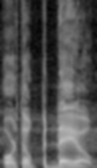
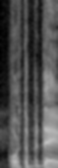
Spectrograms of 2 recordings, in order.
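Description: First: It is said in a drawling Texan accent. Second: It is said in a plain, neutral accent.

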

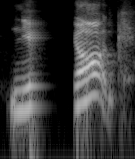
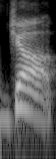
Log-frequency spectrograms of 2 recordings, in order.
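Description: First: The name begins with an audible N sound. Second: The name begins without any N sound. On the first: "I'm going to say this in multiple ways" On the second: "just Jock with a silent N"

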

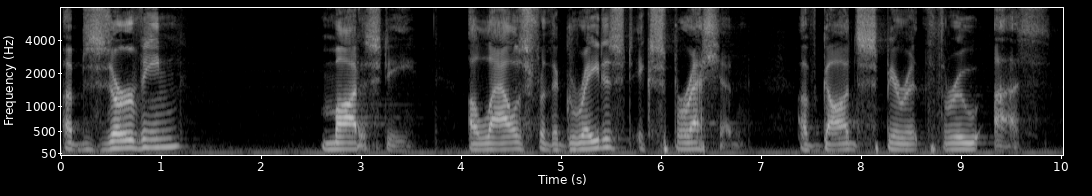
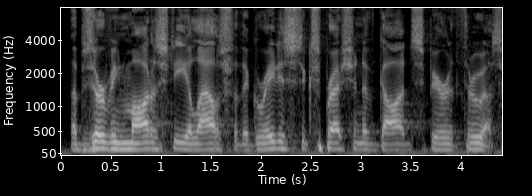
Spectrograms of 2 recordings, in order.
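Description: First: It is said very slowly. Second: It is said at normal speed.

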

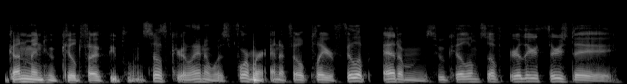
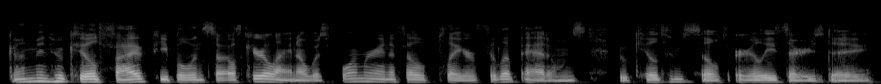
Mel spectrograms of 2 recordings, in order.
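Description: First: It sounds upbeat and celebratory. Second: It sounds somber and sad.

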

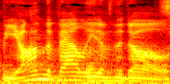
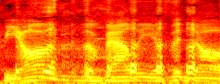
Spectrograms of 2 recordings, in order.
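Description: First: The title is said at normal speed. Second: The title is said slowly and deliberately.

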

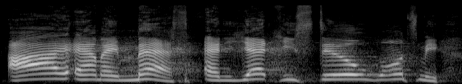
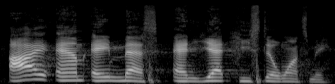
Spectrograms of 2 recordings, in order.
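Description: First: It is said with heartfelt feeling of being a mess. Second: It is said plainly, without special feeling.

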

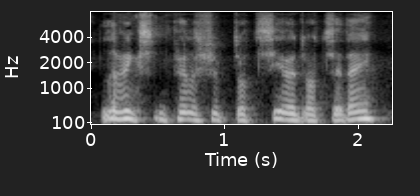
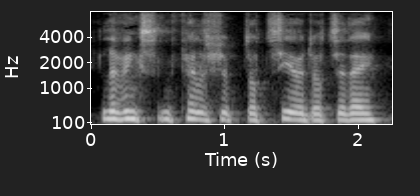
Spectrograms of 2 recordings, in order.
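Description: Both takes have the same delivery.

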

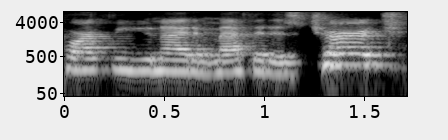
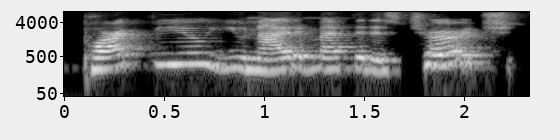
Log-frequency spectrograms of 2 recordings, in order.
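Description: First: It is said at a fast pace. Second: It is said at a slower pace.

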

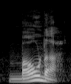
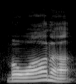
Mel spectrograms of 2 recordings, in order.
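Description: First: The name is said with two syllables. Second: The name is said with three syllables.

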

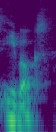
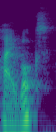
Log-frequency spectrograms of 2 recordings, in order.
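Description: First: The name is pronounced with Spanish sounds. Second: The name is pronounced with English sounds. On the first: The speaker calls it right. "it says iVoox because it is Spanish" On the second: The speaker calls it wrong. "not iVoox"

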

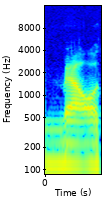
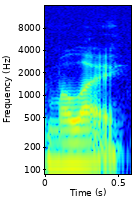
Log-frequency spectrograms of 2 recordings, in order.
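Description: First: The name is pronounced the English way. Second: The name is pronounced the French way. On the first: "they would say mallet instead of in French" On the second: "in French, it's like mallet"

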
